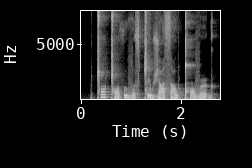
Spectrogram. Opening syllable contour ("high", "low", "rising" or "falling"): high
